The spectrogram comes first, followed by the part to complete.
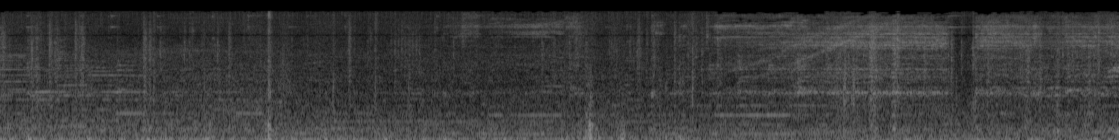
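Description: Inside a car moving slowly in traffic: a steady low engine and road rumble with music playing over it, and a couple of sharp clicks about two and four and a half seconds in.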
